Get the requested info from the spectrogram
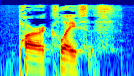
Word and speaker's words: paraklesis: By the way, that word in verse 16, God has given us eternal comfort or encouragement, is aionios paraklesis. Aionios, A-I long O-N-I-O-S. Aionios is the word eternal, means eternal. Eternal paraklesis. Looks like this in the Greek. P-A-R-A-K-L long E-S-I-S. Paraklesis.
